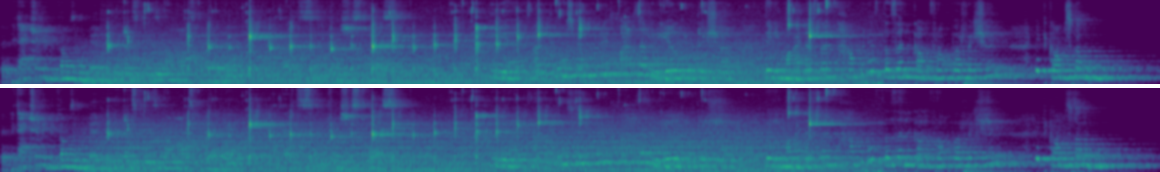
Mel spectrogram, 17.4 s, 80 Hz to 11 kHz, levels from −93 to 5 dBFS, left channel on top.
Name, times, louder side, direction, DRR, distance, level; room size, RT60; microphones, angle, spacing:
voice 1, 0.1-3.7 4.0-6.0, equal, 50° right, 1 dB, 6.4 m, -46 dB
sound 1, 1.0-12.5, right 1 dB, 80° right, 2.4 m, -49 dB
sound 2, 1.5-13.3, left 4 dB, 15° left, 0.6 m, -38 dB
voice 2, 7.0-16.4, left 1 dB, 55° left, 1 dB, 4.5 m, -43 dB
21.0 x 20.5 x 9.1 m, 2.9 s
head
